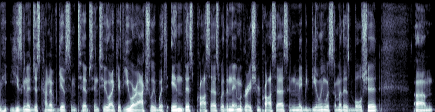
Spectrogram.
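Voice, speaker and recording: A man's voice: low voice, darkish tone, no echo, studio quality. A man hosting a casual podcast interview, talking in a laid-back, slangy way. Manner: laid-back, slangy, says dude and bro. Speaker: podcast host.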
